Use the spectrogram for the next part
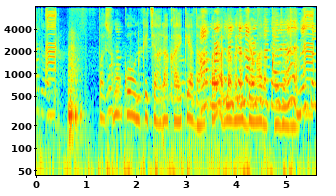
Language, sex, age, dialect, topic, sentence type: Bhojpuri, female, 18-24, Western, agriculture, statement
